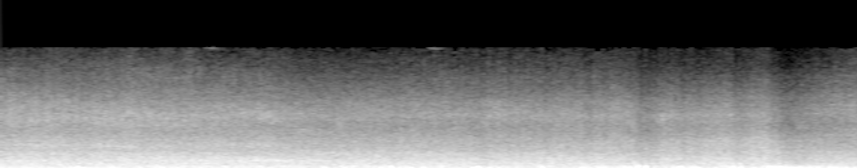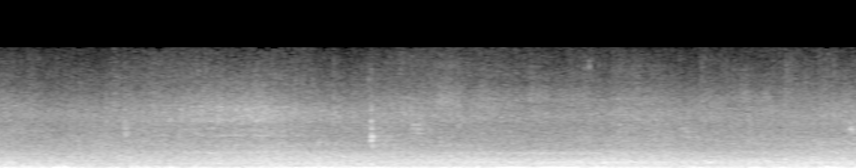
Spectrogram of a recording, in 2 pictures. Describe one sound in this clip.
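Wind buffets loudly outdoors, rushing past.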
